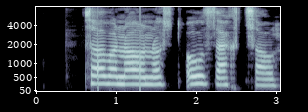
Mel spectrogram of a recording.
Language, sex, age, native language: Icelandic, female, 9, Icelandic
